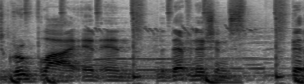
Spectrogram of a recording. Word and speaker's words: GRP Fly: with the GRP fly some people even pronounce it wrong grip fly but it's group fly and and the definitions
